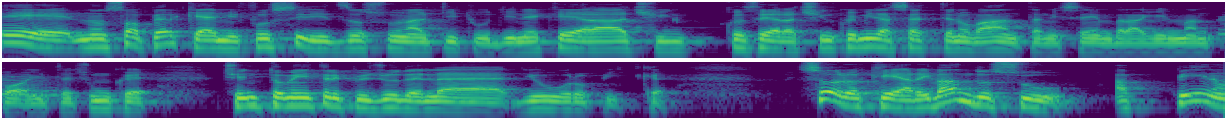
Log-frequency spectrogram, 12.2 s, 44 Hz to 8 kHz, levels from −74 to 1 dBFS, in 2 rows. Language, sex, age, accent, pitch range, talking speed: Italian, male, 30-49, native, 105-150 Hz, 135 wpm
